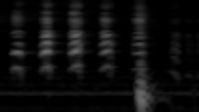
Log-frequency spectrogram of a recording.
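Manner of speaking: high, loud burst of laughter; real, helpless laughing fit. Real, not acted. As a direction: crack up in staccato peals. Laughs at own hint.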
